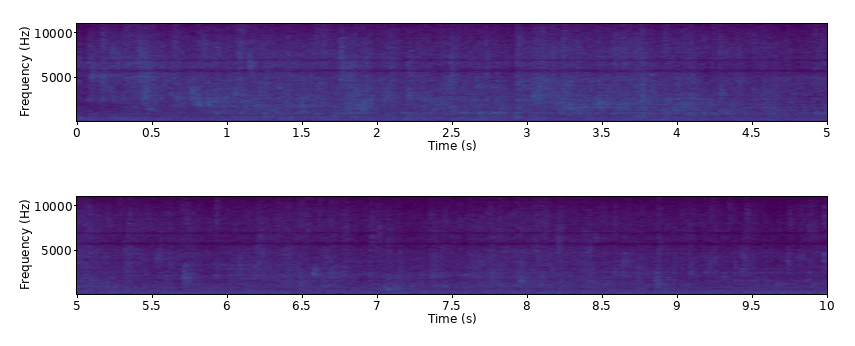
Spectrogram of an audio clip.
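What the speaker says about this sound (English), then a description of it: "I'm just going to go ahead and pour all of my chicken broth into it." Chicken broth pours through a strainer into a bowl, a continuous splashing gush of liquid that stays fairly loud and steady throughout.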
